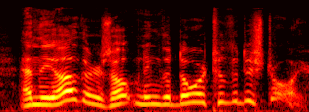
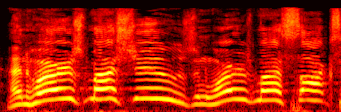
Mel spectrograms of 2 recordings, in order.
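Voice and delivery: mock complaint; 5 semitones higher, 5 dB louder, slower than usual. Acting out grumbling person.

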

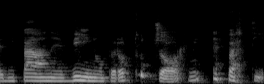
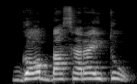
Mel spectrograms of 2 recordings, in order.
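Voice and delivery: slow, louder, spiteful retort; cursing fairy; 5 semitones higher, 8 dB louder than usual. A narrator's reading. The fairy curses the queen with a hump. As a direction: spit the curse back at her.

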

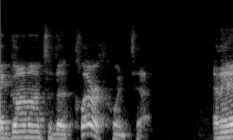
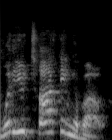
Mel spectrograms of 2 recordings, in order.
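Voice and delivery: feigned innocence; 11 semitones higher, 3 dB quieter than usual. Retold or imitated. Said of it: "I said".

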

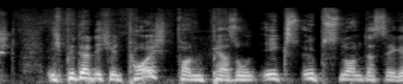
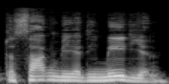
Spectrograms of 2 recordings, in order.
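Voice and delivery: ordinary delivery

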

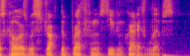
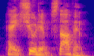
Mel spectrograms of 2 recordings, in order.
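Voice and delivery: shouting; 5 semitones higher, 3 dB louder than usual. Acted. Pirate yells as prisoner escapes.

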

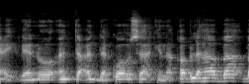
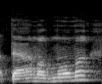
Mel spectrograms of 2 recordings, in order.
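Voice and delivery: ordinary delivery

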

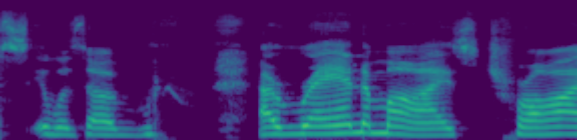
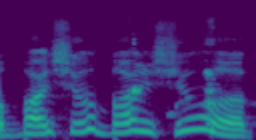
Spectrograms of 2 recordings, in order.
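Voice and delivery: put-on French accent; 4 semitones higher, 4 dB quieter than usual. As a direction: greet the panel with a timid French accent. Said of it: "don't laugh at my French accent".

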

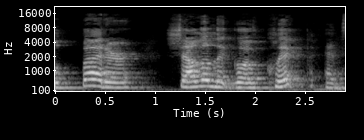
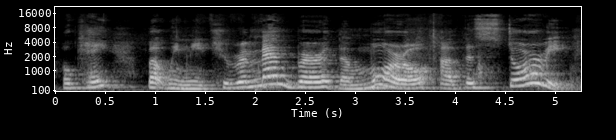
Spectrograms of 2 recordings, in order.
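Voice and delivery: plain reading voice

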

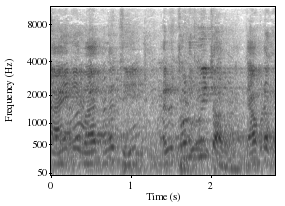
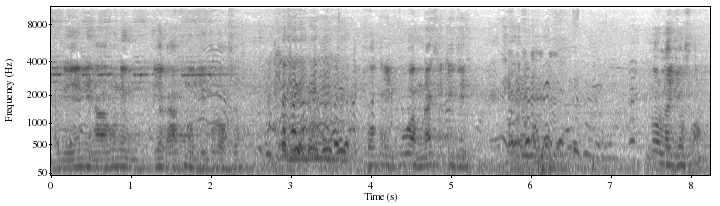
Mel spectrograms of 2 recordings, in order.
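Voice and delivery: low, hushed, anxious mother muttering to herself; worried mother demo; 4 semitones lower, 6 dB quieter than usual. Acted. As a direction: play a fretful mother whose daughter won't pick up. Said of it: "જરાક demo બતાવું છે". (ચિંતાતુર માતાનો ધીમો, ગભરાયેલો અવાજ)

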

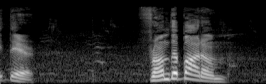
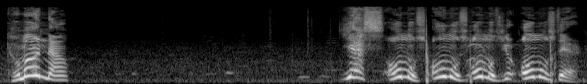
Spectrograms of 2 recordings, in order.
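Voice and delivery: rising, loud encouragement, climbing higher as she gets close; higher and louder courtside coach cheer; excited cheering; 9 semitones higher, 4 dB louder than usual. Real, not acted. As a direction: cheer her on toward the basket. Parent cheering child's shots.

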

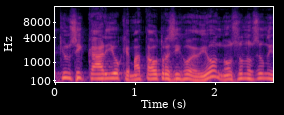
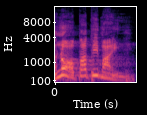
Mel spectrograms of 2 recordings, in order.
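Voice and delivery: lightly voiced small boy, a bit higher; little boy voice; 7 semitones higher, 5 dB louder, slower than usual. Pastor voices his son grabbing his leg, lightly childlike. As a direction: play the jealous toddler claiming dad.

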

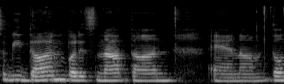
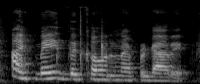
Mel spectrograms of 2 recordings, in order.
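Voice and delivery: laughing; 4 semitones higher, 4 dB louder than usual. Real, not acted. Laughing at herself.

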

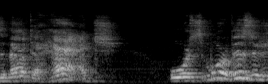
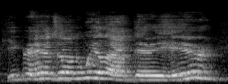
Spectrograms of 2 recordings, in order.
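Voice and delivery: calling out; 5 semitones higher, 7 dB louder than usual. Acted. Calling after departing newlyweds.

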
